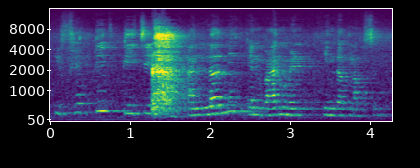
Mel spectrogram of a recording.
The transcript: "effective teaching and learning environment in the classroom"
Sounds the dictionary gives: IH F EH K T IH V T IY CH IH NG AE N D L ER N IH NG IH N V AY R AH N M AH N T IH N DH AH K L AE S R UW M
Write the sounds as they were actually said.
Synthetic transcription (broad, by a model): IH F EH K T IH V T IY CH IH NG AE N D L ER N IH NG IH N V AY R AH N M AH N T IH N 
